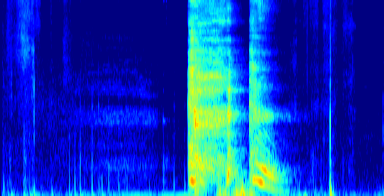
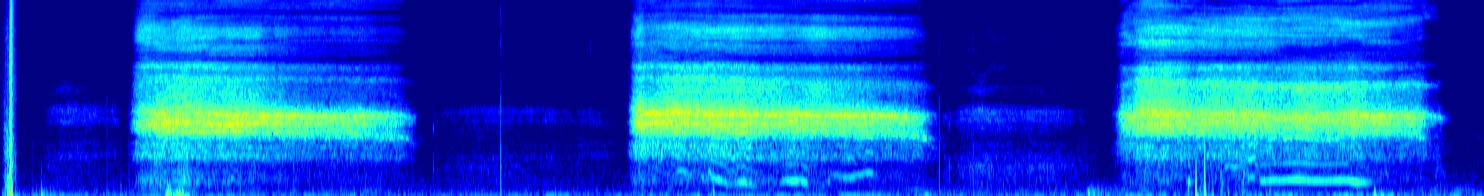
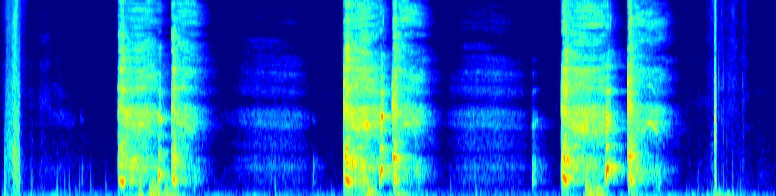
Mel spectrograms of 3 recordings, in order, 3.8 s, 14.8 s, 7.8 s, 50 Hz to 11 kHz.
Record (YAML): cough_length: 3.8 s
cough_amplitude: 10904
cough_signal_mean_std_ratio: 0.38
exhalation_length: 14.8 s
exhalation_amplitude: 2707
exhalation_signal_mean_std_ratio: 0.71
three_cough_length: 7.8 s
three_cough_amplitude: 14496
three_cough_signal_mean_std_ratio: 0.4
survey_phase: beta (2021-08-13 to 2022-03-07)
age: 18-44
gender: Female
wearing_mask: 'No'
symptom_runny_or_blocked_nose: true
symptom_fatigue: true
symptom_onset: 3 days
smoker_status: Ex-smoker
respiratory_condition_asthma: false
respiratory_condition_other: false
recruitment_source: Test and Trace
submission_delay: 2 days
covid_test_result: Positive
covid_test_method: RT-qPCR
covid_ct_value: 18.3
covid_ct_gene: N gene
covid_ct_mean: 18.9
covid_viral_load: 620000 copies/ml
covid_viral_load_category: Low viral load (10K-1M copies/ml)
